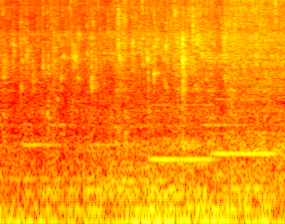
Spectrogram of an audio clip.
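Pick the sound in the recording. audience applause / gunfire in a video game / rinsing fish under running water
rinsing fish under running water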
